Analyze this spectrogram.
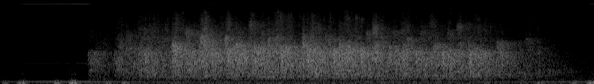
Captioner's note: applause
